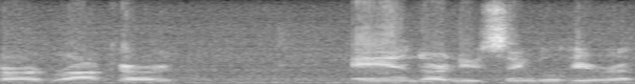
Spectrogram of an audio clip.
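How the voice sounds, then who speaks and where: Over noticeable background noise, a man's very deep, low voice holds a monotone, flat intonation. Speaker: rock singer and bandleader. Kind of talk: casual interview. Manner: loud.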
